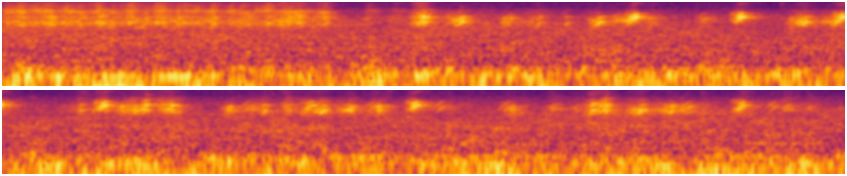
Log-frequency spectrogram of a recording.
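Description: Faint, quick bird chirps, a dense run at first and then short calls a few times a second, over a soft steady hiss of rain.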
